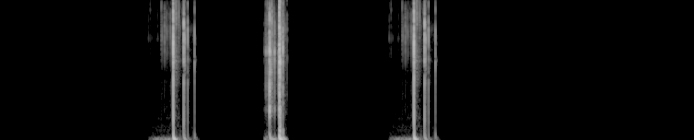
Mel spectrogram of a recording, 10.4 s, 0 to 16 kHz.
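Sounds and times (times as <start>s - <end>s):
bone damage: 2.4s - 3.0s, 4.0s - 4.4s, 6.0s - 6.6s.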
